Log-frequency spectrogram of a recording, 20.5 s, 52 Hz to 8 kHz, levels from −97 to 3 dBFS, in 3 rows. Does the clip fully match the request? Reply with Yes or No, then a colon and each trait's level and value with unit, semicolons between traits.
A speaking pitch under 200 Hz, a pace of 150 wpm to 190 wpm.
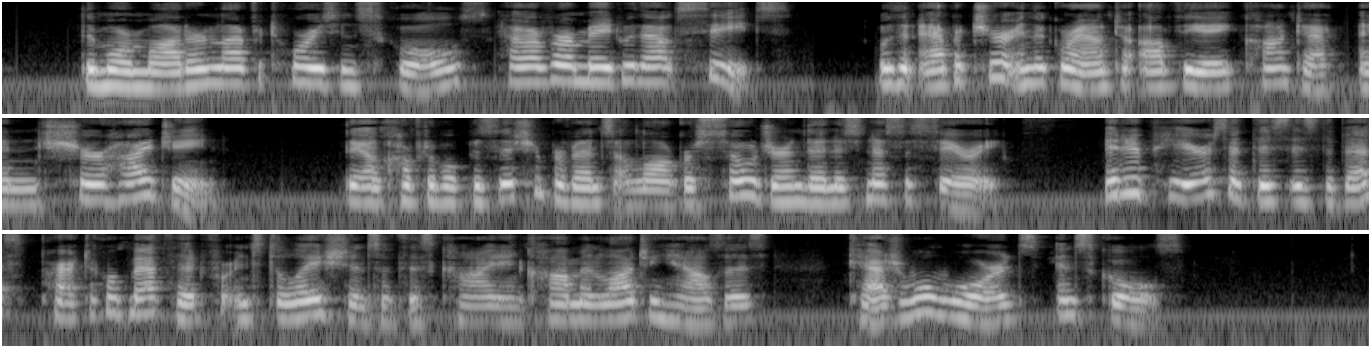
Yes: high, 190 Hz; average, 160 wpm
